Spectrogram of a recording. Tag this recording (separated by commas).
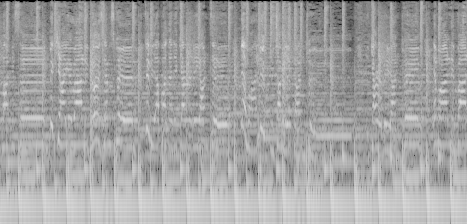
Reggae, Music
